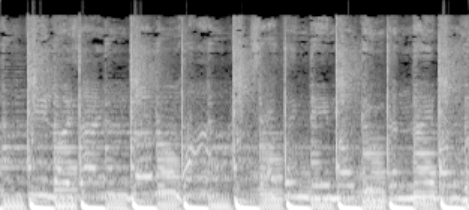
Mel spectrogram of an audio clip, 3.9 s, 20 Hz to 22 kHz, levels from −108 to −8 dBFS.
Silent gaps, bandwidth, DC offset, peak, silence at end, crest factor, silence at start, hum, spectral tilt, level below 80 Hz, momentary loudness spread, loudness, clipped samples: none; 16.5 kHz; under 0.1%; 0 dBFS; 0 s; 8 dB; 0 s; none; -6 dB/octave; -10 dBFS; 1 LU; -11 LUFS; 0.2%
